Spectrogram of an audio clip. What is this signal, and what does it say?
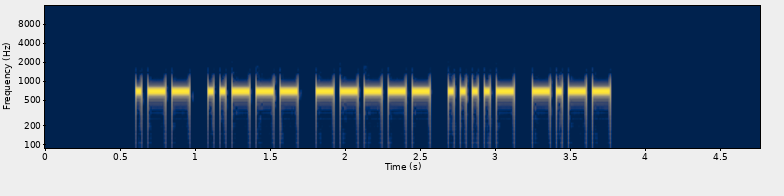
Morse code, heard as a keyed tone, about 30 wpm, 700 Hz. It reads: W204Y
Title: Code Groups - 5 Letter:Numbers - 30wpm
